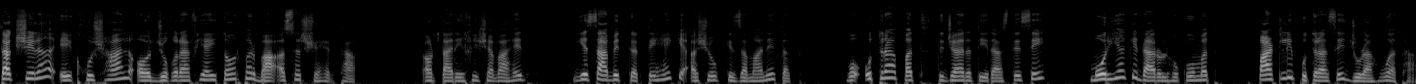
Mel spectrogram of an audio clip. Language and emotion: Urdu, neutral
